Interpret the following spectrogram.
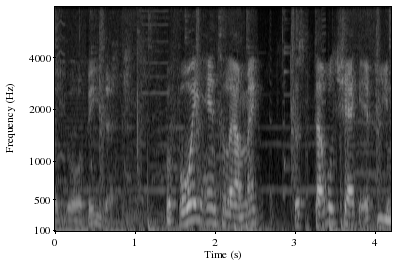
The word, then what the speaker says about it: Laos: And I said Lao, and it is an S in it, but it's pronounced Lao. S is silent.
